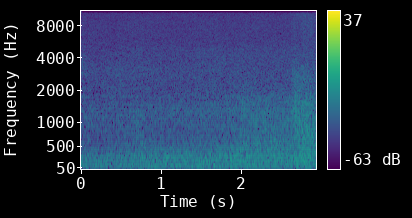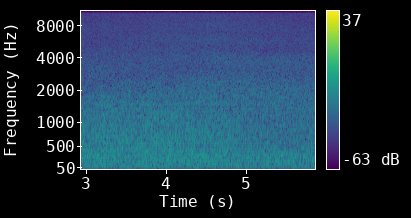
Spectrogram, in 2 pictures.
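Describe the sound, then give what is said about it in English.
Gentle ocean surf washes steadily, a soft continuous hiss of water, with one wave swelling and breaking a little louder partway through. No voices, just the calm, even roar of the sea. “As you listen to the gentle rhythm of the waves, begin to notice the rhythm of your breath.”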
